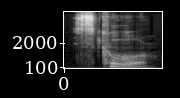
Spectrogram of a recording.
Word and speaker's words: school: Danh từ trường học, chữ CH chúng ta đọc là K. School.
